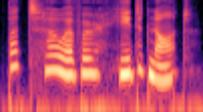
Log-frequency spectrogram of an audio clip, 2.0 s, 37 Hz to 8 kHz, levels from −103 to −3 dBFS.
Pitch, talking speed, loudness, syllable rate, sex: 240 Hz, 150 wpm, -16 LUFS, 4.0 syllables/s, female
